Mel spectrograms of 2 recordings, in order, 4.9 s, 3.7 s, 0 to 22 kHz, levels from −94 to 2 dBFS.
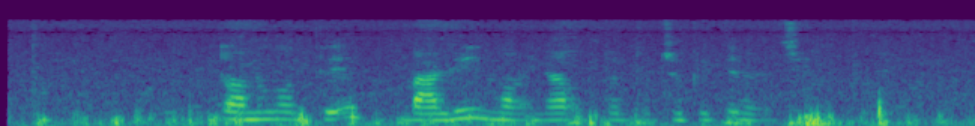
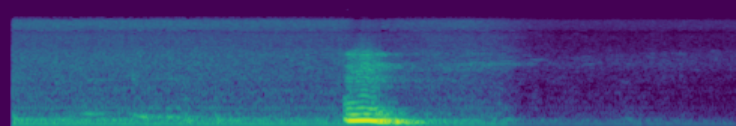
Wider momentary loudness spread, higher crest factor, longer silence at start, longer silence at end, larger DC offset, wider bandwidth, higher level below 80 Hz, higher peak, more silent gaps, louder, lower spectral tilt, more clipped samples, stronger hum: second, 13 LU vs 28 LU; about the same, 22 dB vs 18 dB; second, 0.1 s vs 0.7 s; second, 0 s vs 1.6 s; neither; about the same, 11.5 kHz vs 11.5 kHz; first, -38 dBFS vs -60 dBFS; about the same, -4 dBFS vs -2 dBFS; neither; second, -27 LUFS vs -14 LUFS; about the same, -7.5 dB/octave vs -8 dB/octave; neither; neither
